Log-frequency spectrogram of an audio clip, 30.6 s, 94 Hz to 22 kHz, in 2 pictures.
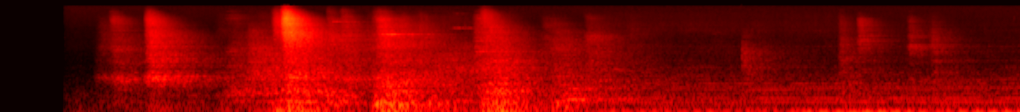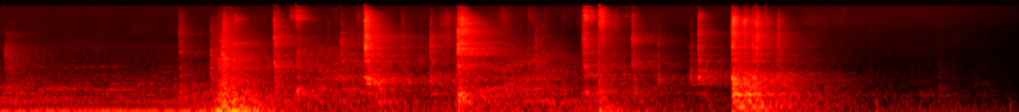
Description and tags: old elevator 1
elevator ride, rattling doors, echoing hallway
ambience, echo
